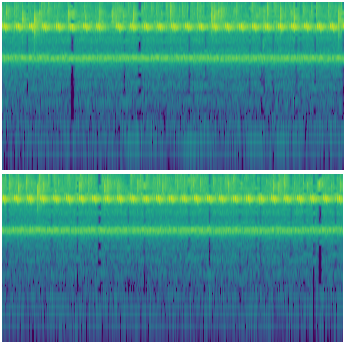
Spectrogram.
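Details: Crickets at night, a dense, steady high-pitched chirping with rapid even pulses, about four per second, over a continuous lower shrill tone; no other sounds.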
